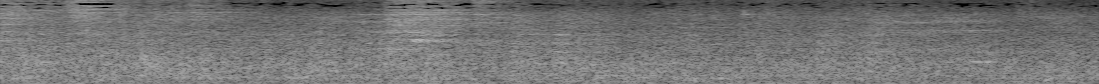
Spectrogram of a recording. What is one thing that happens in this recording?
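An electric train rumbles steadily.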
